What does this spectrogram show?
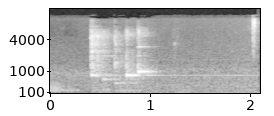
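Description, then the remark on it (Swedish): A mobile phone text message alert chimes once for a text from T-Mobile about the latest phone bill, a brief run of quick electronic notes lasting about half a second, then quiet with only faint background hum. “ja, du fick sms kanske du hörde? Ja, jag hörde det. Det var tydligt.”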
